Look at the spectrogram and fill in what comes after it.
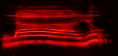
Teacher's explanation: इतना लंबा नहीं करना, सिर्फ एक अलिफ के बराबर सिंपल ला यु, क्योंकि हर्फ मद है और सबब मद नहीं है, हर्फ मद अलिफ है उसके बाद सबब मद नहीं है, तो ये मद असली है।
